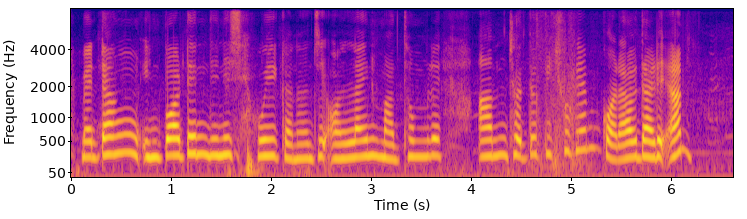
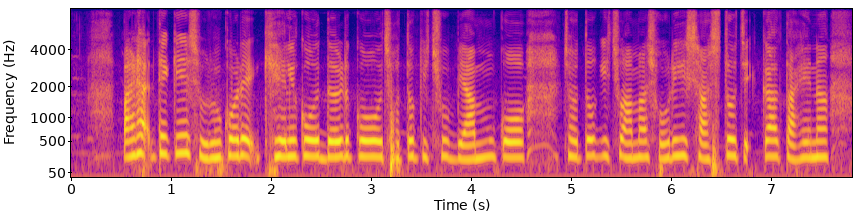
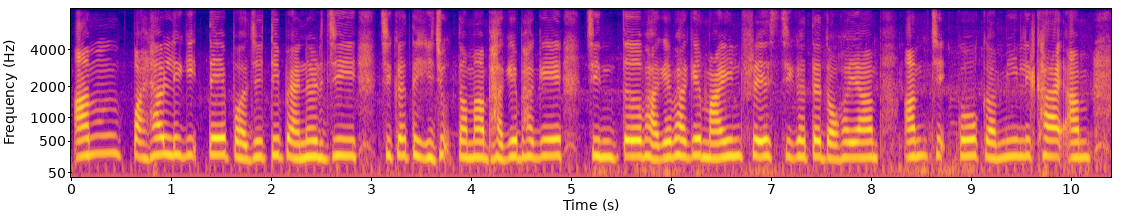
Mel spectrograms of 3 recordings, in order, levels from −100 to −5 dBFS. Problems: none marked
